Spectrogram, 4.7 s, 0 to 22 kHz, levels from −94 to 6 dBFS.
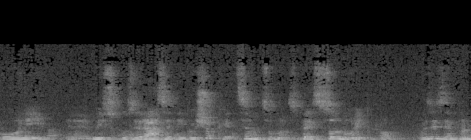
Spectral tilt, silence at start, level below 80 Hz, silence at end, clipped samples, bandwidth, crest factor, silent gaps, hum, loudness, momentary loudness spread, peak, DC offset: -5 dB/octave; 0 s; -64 dBFS; 0 s; under 0.1%; 15 kHz; 18 dB; none; none; -31 LUFS; 10 LU; -12 dBFS; under 0.1%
